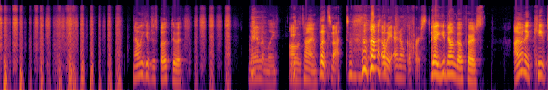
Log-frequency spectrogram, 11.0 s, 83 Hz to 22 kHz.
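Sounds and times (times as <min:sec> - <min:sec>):
sniffing close to the microphone: 0:00.0 - 0:02.6, 0:03.6 - 0:04.7
speech: 0:02.6 - 0:03.9, 0:05.0 - 0:09.7, 0:10.3 - 0:10.9.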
